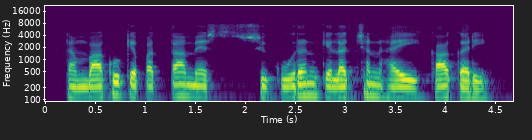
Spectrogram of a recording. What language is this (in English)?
Magahi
